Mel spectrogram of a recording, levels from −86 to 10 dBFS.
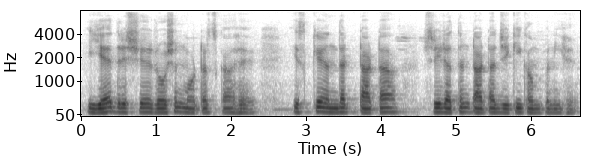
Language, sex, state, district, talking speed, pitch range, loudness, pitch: Hindi, male, Rajasthan, Jaipur, 145 wpm, 110-125 Hz, -18 LUFS, 115 Hz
